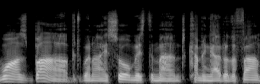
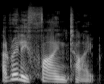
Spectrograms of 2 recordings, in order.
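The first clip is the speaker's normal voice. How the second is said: nervous; 8 semitones higher than usual. Acted. Jim nervously praising to farmer.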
